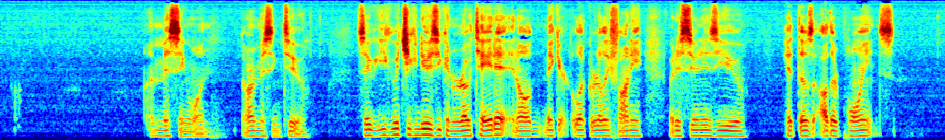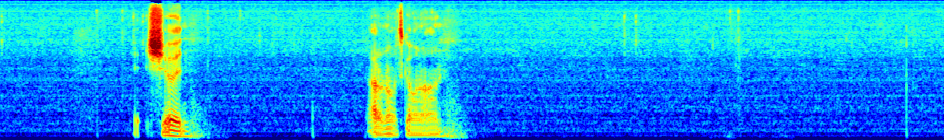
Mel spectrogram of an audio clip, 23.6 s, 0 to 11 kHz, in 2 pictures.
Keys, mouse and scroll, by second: 4.6 r, 7.6 click, 18.3 alt+r.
